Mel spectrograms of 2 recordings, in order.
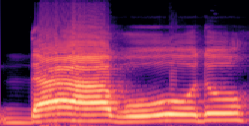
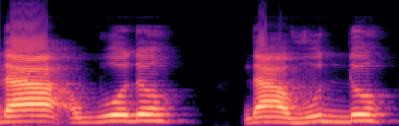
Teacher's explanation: اسی طریقے سے یہاں پہ دیکھیں داود، اب یہ جو واو ہے ایک پہ الٹا پیش ہے، اور جو الٹا پیش ہوتی ہے اصل میں وہ واو ساکن ہی ہوتی ہے، تو گویا کہ ایک واو متحرک ہے، دوسری واو ساکن ہے، تو آپ نے خوب ظاہر کر کے پڑھنا ہے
